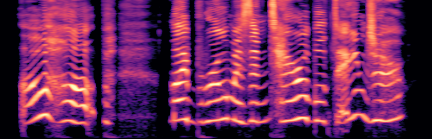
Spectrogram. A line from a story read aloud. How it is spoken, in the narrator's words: sobbed the witch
